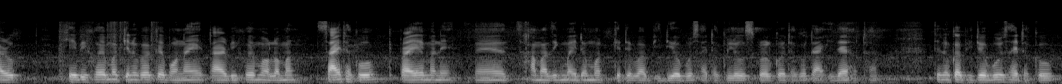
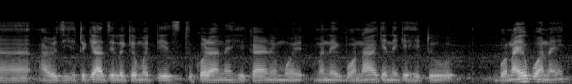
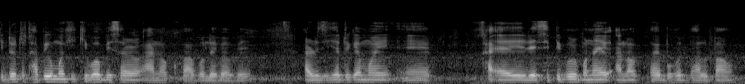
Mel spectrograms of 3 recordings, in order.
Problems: none marked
